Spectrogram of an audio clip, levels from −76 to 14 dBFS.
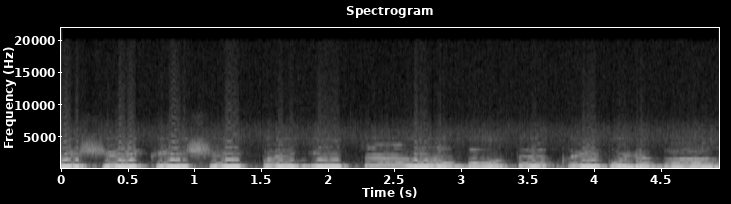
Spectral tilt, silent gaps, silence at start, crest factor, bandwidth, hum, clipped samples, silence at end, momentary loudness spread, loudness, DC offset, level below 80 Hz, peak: -4.5 dB/octave; none; 0 s; 8 dB; 7.8 kHz; none; under 0.1%; 0 s; 5 LU; -12 LUFS; under 0.1%; -40 dBFS; -4 dBFS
